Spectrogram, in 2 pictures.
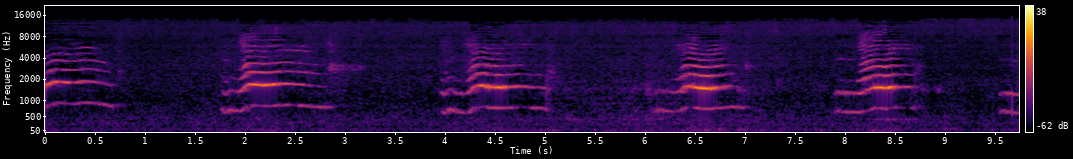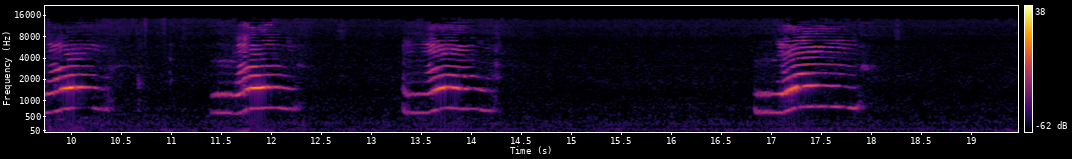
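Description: Domestic cat meowing repeatedly: nine short calls about two seconds apart, each rising in pitch at the start, with a longer pause before the last one.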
